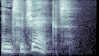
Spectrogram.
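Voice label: "interject", English, British English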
